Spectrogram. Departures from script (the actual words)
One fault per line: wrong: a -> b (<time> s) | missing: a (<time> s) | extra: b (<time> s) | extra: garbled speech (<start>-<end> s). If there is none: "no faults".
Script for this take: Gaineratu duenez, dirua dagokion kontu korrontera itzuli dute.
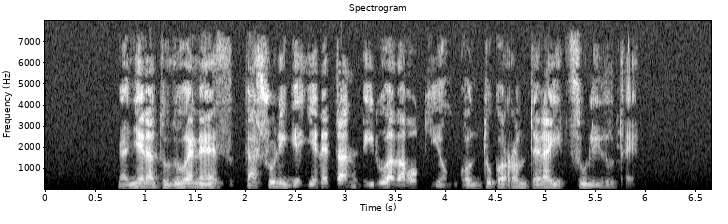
extra: kasurik gehienetan (2.0 s)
